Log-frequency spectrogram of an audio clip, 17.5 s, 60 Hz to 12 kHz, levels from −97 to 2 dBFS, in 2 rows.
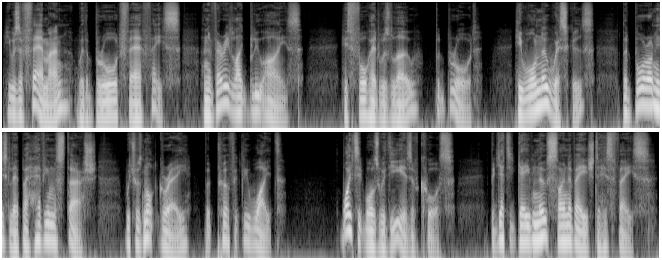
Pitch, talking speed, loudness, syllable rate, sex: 105 Hz, 195 wpm, -20 LUFS, 5.2 syllables/s, male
